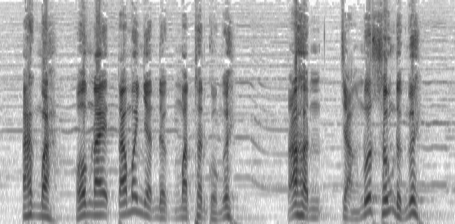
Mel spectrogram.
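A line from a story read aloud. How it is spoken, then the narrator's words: Long anguished scream. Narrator (Vietnamese): Dương Viễn hét lên lê thê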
